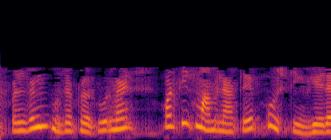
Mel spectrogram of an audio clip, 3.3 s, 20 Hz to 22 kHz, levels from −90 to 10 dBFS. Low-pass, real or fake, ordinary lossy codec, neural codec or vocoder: 3.6 kHz; fake; MP3, 16 kbps; autoencoder, 44.1 kHz, a latent of 192 numbers a frame, MeloTTS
